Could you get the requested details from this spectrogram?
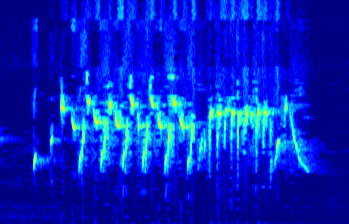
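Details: European goldfinch delivering a continuous Clochette-style phrase of quick, high chirps and twitters strung together for about three seconds before stopping.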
